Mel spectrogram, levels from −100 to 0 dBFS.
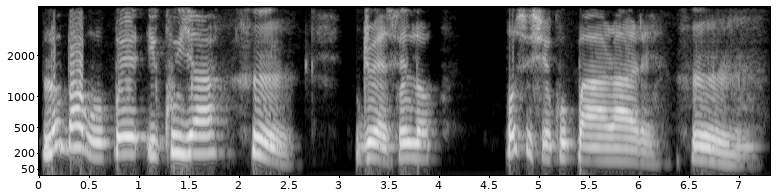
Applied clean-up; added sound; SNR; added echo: none; none; none; none.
